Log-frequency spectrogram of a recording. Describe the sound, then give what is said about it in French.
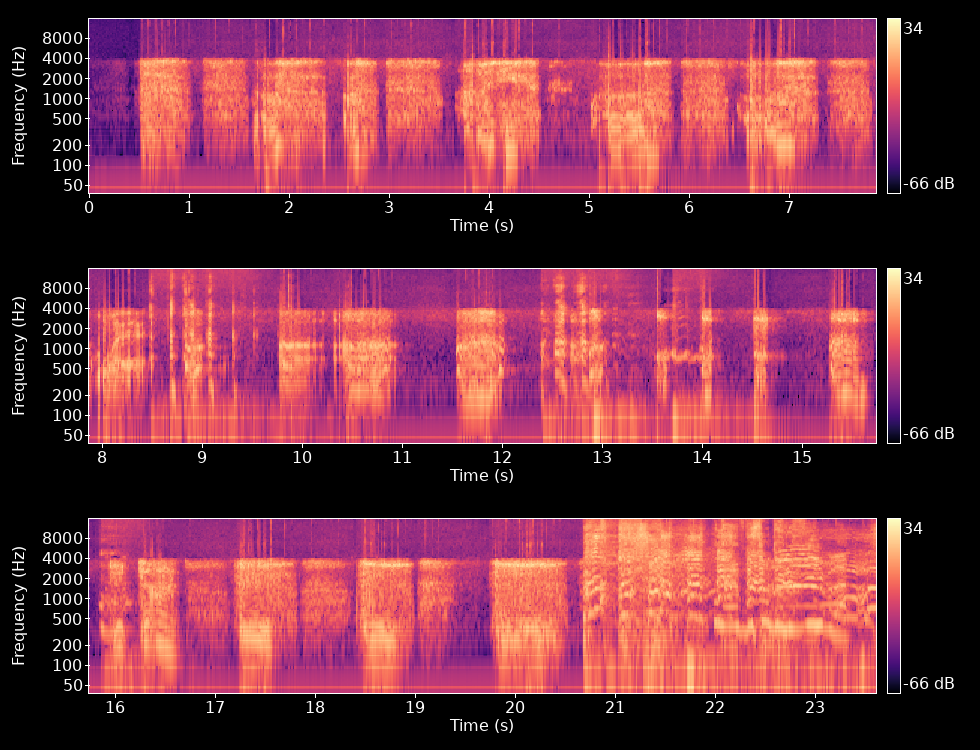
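Exaggerated faked orgasm moans performed as a studio game challenge, with many loud, breathy vocal bursts and drawn-out cries separated by brief pauses, mixed with snickering laughter. “C'est le moment de faire péter le plus bel orgasme de toute ta vie”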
